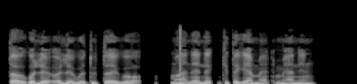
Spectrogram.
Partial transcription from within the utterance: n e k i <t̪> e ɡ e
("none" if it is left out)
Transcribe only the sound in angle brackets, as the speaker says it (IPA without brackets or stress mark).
t̪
